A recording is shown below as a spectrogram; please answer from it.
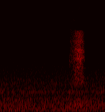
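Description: Near silence, with one faint, short breath-like hiss about one and a half seconds in.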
